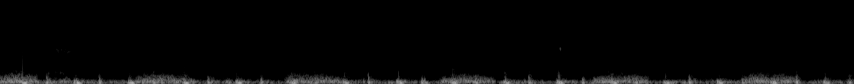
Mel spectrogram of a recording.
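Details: Produced sound effect: heavy, fast pounding heartbeat about 113 beats per minute under slow swelling breath sounds.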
